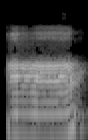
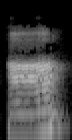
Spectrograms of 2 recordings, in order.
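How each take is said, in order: First: The vowel is prolonged for an extended time. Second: The vowel is held about twice as long.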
